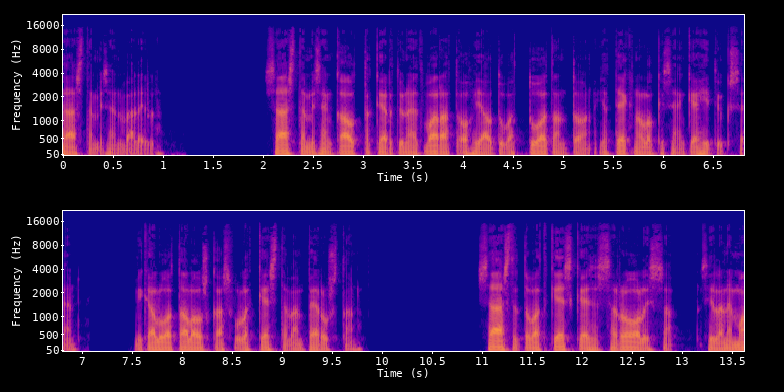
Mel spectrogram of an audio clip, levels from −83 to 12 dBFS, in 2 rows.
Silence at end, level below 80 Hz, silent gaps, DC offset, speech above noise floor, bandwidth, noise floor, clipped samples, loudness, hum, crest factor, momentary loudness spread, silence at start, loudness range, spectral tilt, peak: 0 s; -30 dBFS; 10.12-10.93 s; under 0.1%; over 69 dB; 15 kHz; under -90 dBFS; under 0.1%; -22 LUFS; none; 20 dB; 12 LU; 0 s; 3 LU; -6.5 dB/octave; -2 dBFS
